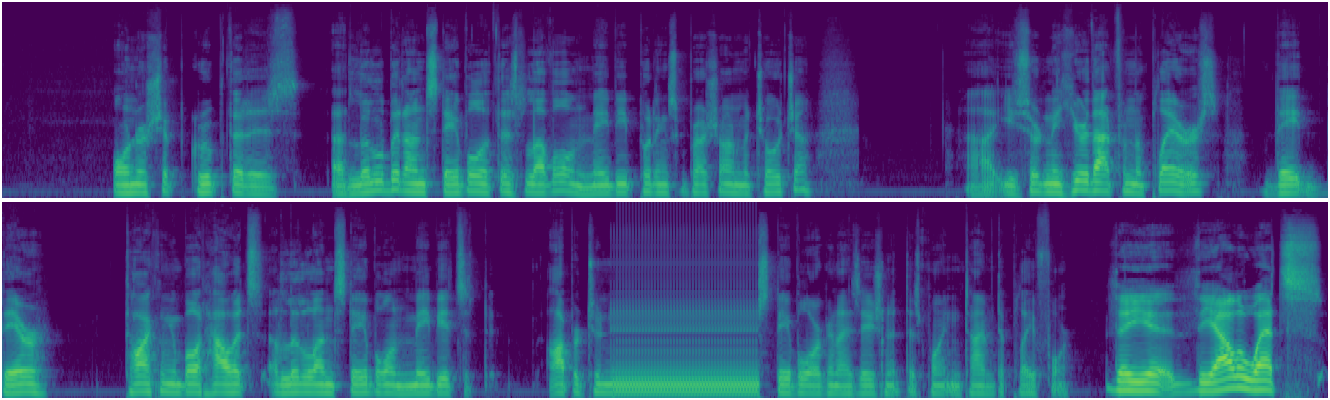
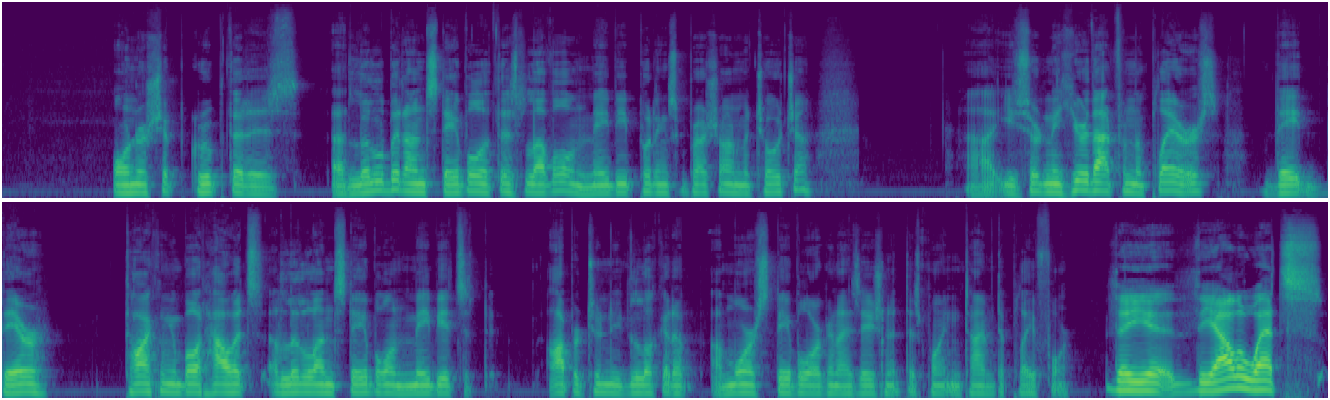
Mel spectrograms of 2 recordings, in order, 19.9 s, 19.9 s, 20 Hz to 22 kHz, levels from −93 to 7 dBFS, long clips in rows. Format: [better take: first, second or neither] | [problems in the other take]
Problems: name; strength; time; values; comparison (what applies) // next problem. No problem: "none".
second | audio freezing; at 15 s for 1 s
